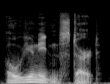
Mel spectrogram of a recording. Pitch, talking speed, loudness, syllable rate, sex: 90 Hz, 220 wpm, -18 LUFS, 4.3 syllables/s, male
